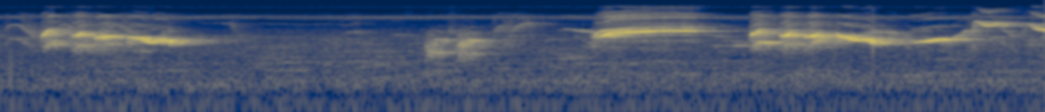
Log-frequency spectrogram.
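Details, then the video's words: Oriental magpie-robin song used as a morning lure to encourage singing: a falling whistled slur, a short pause and a soft note, then loud, bright, warbling phrases. "pancingan Kacer di pagi hari agar burung Kacer rajin bunyi dan cepet gacor"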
